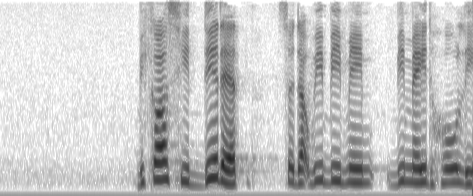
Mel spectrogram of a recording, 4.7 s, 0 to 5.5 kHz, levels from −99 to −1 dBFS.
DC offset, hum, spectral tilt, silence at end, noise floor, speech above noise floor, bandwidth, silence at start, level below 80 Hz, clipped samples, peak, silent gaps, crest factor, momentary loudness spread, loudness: under 0.1%; none; -7 dB/octave; 0 s; -71 dBFS; 44 dB; 5.4 kHz; 1.4 s; under -90 dBFS; under 0.1%; -10 dBFS; none; 20 dB; 12 LU; -28 LUFS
